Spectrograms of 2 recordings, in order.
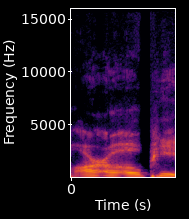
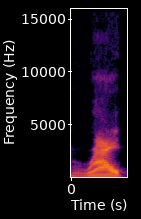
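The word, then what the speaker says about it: Roupp: That's actually Roop. R-O-O-P is the way they pronounce it on Baseball Reference. So been calling him Raup because it looks like that.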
